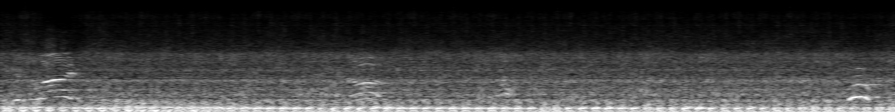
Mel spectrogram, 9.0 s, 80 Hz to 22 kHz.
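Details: Meyers Manx buggy on 1961 VW Beetle chassis, 1600 air-cooled engine, just started with carburetor spray: steady even beat at a fast idle, no misses or knocks; normal running.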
